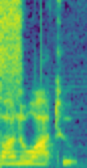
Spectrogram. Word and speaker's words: Vanuatu: Bermuda, Bahama, This is maybe one of you can actually pronounce. It sounds mine. apparently like this. Vanuatu.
